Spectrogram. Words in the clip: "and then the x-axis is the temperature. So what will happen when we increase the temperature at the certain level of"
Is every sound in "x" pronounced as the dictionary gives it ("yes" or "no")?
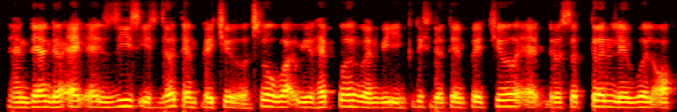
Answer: no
